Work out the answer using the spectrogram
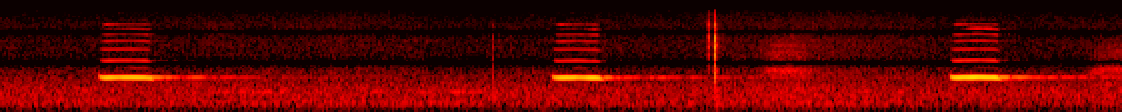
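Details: Eurasian pygmy owl in Latvia in March, during the mating season, calling by day unprompted: a pure, steady whistled note repeated about every two seconds, three notes in all, with a faint click between.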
